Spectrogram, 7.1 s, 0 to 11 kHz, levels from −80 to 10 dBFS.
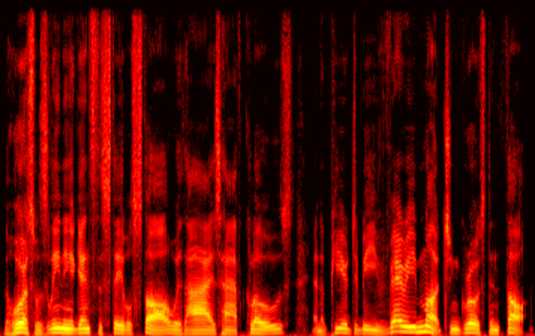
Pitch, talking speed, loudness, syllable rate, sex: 115 Hz, 175 wpm, -19 LUFS, 4.6 syllables/s, male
